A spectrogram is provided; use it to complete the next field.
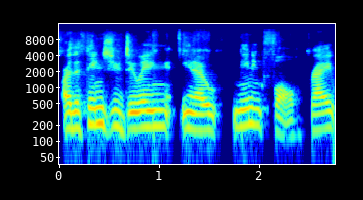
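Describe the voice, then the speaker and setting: A woman with an American accent speaks at a fairly quick pace with ordinary pitch variation. Hers is an ordinary speaking voice. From New York. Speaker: panel speaker. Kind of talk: panel discussion.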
